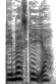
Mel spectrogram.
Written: DEMASKER

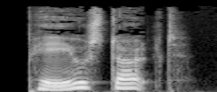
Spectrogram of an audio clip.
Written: pavestolt

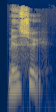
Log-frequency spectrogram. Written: medsø

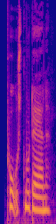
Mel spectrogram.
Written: postmoderne

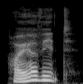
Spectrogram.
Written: højrevendt

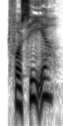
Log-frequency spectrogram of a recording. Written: forcere

